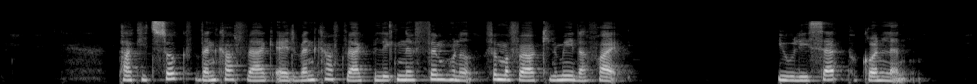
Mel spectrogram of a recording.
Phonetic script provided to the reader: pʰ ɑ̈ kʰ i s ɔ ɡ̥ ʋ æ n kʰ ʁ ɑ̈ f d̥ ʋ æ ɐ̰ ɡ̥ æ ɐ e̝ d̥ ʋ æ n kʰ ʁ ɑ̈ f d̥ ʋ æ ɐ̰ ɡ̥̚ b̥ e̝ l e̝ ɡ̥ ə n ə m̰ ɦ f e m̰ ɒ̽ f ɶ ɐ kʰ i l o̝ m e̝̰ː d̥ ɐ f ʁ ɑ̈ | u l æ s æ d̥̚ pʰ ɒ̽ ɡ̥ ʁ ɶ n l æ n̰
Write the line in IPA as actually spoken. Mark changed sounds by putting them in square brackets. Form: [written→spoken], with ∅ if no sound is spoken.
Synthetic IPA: pʰ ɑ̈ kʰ i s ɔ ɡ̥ ʋ æ n kʰ ʁ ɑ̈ f d̥ ʋ æ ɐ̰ ɡ̥ æ ɐ e̝ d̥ ʋ æ n kʰ ʁ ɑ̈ f d̥ ʋ æ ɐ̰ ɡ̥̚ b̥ e̝ l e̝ ɡ̥ ə n ə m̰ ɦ f e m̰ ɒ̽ f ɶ ɐ kʰ i l o̝ m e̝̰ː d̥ ɐ f ʁ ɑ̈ | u l [æ→i] s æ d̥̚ pʰ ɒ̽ ɡ̥ ʁ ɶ n l æ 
